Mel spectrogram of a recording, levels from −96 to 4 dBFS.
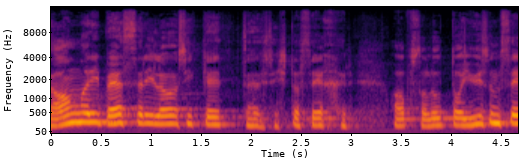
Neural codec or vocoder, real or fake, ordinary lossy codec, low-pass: none; real; none; 14.4 kHz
